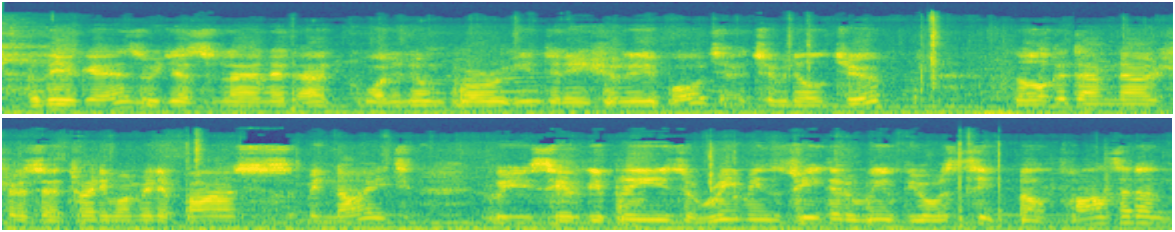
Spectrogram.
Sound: flight Announcement

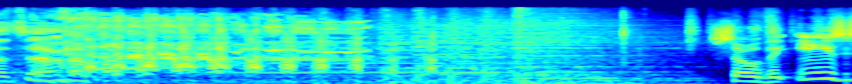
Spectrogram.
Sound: Joe and Q laugh

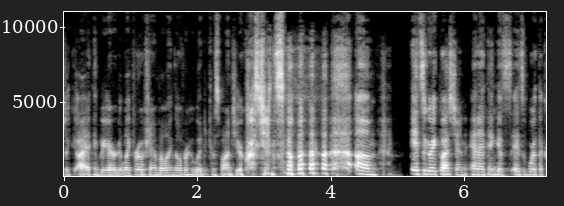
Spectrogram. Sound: laughing

